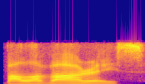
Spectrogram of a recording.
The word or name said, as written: bolivares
